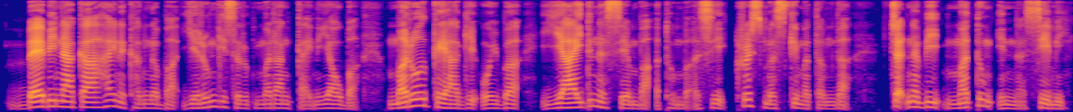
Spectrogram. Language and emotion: Manipuri, neutral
